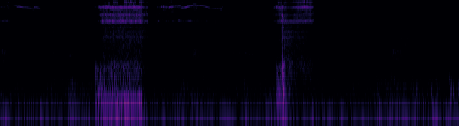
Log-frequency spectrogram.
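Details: Small Shih Tzu puppy Oreo snoring in sleep: one long, grating snore, then a shorter, sharper snort a couple of seconds later, with soft low hum before and after.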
